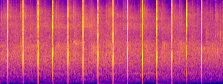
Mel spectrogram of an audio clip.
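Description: Audience applause in a steady, even rhythm: about fifteen sharp claps, evenly spaced, over a low wash of background noise, with no voices.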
